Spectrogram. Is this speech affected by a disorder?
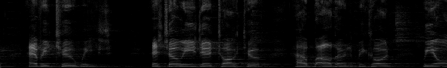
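Yes: ALS; diagnosed about 17 years ago.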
